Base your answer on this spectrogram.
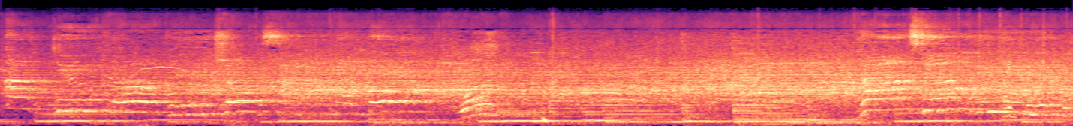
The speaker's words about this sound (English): Sounds like a crowd is in the background. It was a live performance.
